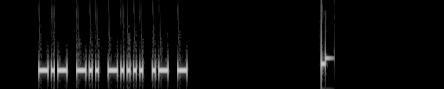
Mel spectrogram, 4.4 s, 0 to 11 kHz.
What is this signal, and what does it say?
Morse code, heard as a keyed tone, about 38 wpm, 700 Hz. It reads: KD6AT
